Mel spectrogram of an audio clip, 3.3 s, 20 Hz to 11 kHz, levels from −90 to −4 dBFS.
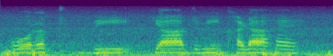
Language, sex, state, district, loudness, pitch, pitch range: Hindi, female, Haryana, Jhajjar, -17 LUFS, 100 Hz, 85-110 Hz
